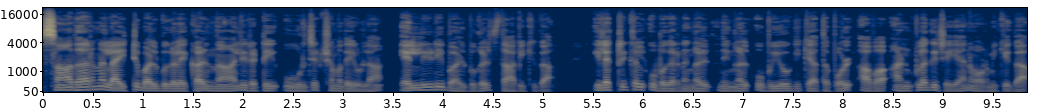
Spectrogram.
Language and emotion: Malayalam, neutral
